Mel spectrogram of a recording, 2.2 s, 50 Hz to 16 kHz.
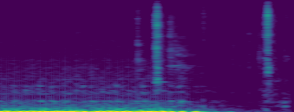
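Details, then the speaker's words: Ford ST170 with GSXR 750 individual throttle bodies and ME221 ECU, cold engine, while tuning cranking fuel and dwell maps; low lumpy cranking churn with a few irregular catches then dies away, still not starting well. Hard starting with uneven firing while cranking. "so this is still not ideal it's still not starting as well as I want it to"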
